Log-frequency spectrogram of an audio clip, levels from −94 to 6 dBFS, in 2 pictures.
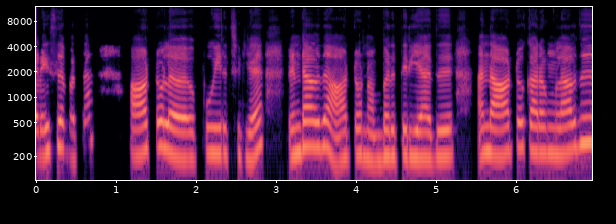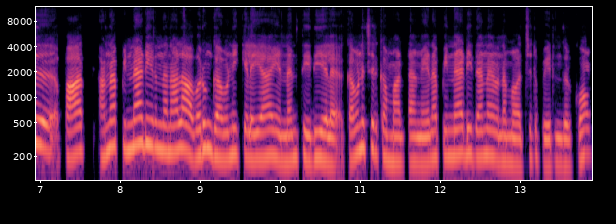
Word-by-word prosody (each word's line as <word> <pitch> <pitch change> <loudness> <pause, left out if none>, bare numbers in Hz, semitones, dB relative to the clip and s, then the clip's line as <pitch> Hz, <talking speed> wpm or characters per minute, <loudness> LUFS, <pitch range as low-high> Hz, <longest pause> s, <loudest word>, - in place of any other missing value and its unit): கடைசில 225 +6 0
பாத்தா 190 +8 -8 0.7
ஆட்டோல 245 +2 +2 0.4
போயிருச்சுங்க 215 -3 -4 0.5
2வது 255 +4 +3 0.2
ஆட்டோ 200 +2 -3
நம்பர் 195 +3 -2
தெரியாது. 200 -1 0 0.5
அந்த 220 +1 +1 0.2
ஆட்டோக்காரவங்களாவது 225 +2 0 0.5
பாத் 220 +4 +6 0.2
ஆனா 255 +2 +3
பின்னாடி 275 +4 +4
இருந்தனால 230 0 +1
அவரும் 230 +4 +1
கவனிக்கலையா? 195 0 -1 0.2
என்னன்னு 180 +2 -3
தெரியல. 180 -1 +1 0.2
கவனிச்சிருக்க 225 -1 -2
மாட்டாங்க. 170 0 -2
ஏன்னா 195 +1 -2
பின்னாடிதான 205 0 -1
நம்ம 170 -1 -2
வச்சுட்டு 195 +5 -12
போயிருந்துருக்கோம். 165 +5 -3
205 Hz, 110 wpm, -23 LUFS, 190-230 Hz, 0.7 s, பாத்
